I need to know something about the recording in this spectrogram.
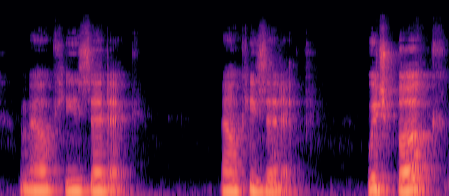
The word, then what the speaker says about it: Melchizedek: Melchiz Melchizedek. Melchizedek.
